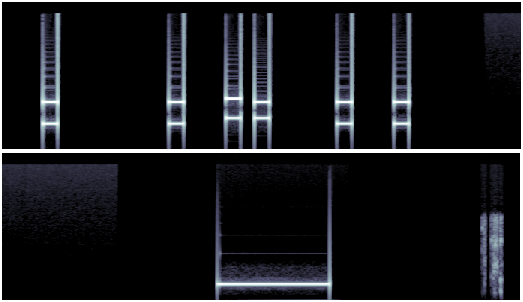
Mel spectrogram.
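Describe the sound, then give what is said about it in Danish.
A telephone call's ringing tone: a steady single ring of about a second and a half, after a series of short two-tone keypad dialing beeps. A faint click follows near the end. “skruer lige op på telefonen.”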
